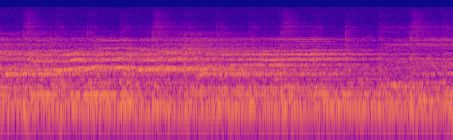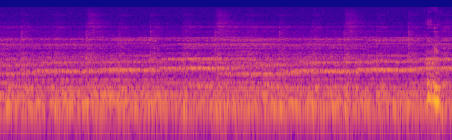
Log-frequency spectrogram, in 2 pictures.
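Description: Film score: a choir of voices singing long, sliding melodic lines, with a beat struck about every two and a half seconds.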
